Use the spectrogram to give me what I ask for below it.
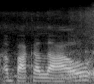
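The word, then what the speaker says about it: bacalhau: I did, bacalao is the way they pronounce it here. In Italy, it's bacala. It's codfish.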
